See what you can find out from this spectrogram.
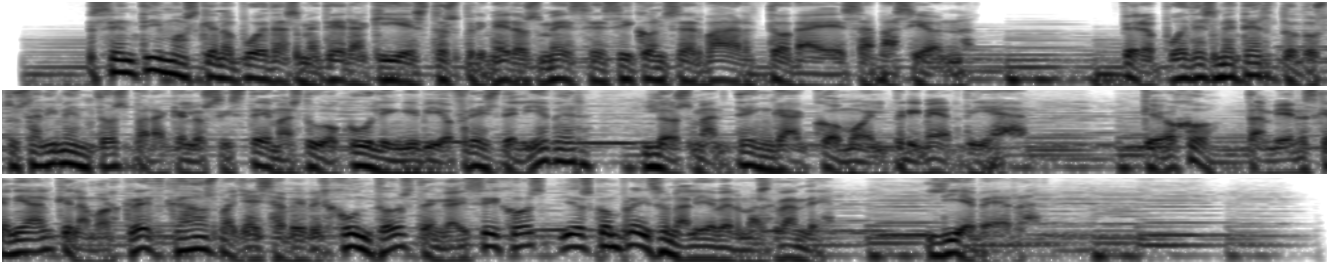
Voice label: male spanish fridge comercial; ideasonora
